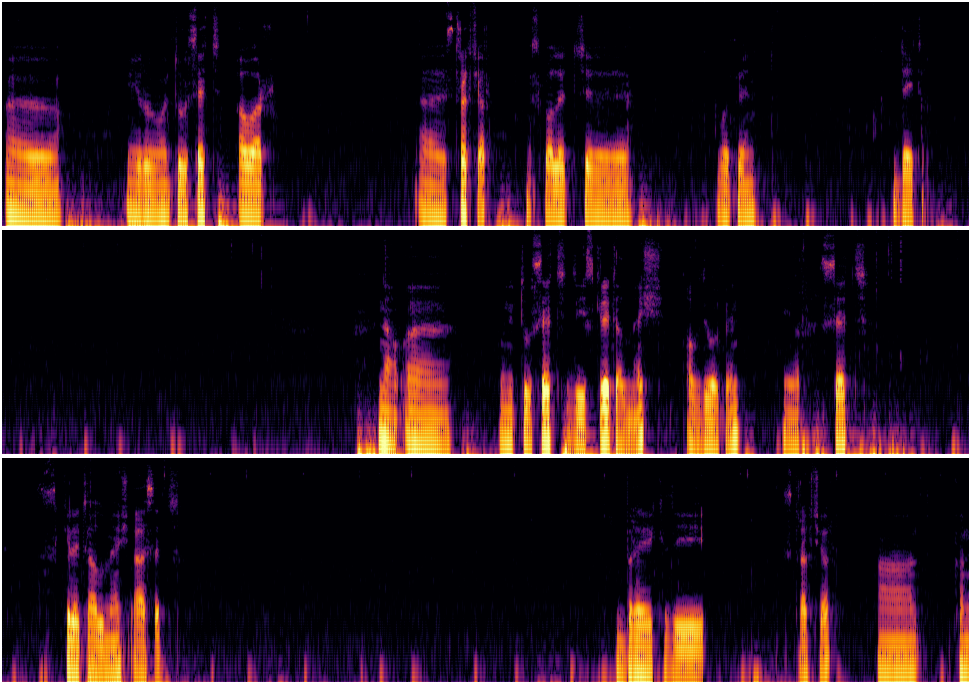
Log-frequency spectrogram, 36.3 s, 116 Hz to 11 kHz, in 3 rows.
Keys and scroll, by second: 8.3-12.0 typing, 12.3 Return, 22.4-25.5 typing, 31.9-33.0 typing.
